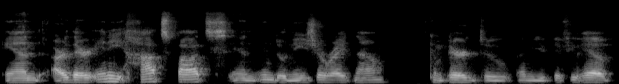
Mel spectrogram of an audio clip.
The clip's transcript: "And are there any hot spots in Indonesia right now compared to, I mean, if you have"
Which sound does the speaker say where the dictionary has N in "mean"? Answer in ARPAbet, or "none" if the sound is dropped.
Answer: none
